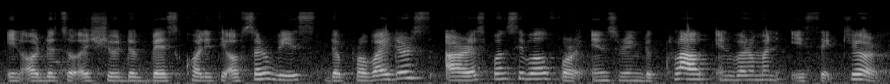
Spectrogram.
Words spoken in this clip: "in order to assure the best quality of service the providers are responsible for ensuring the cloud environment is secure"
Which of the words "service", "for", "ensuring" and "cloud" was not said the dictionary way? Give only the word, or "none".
ensuring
